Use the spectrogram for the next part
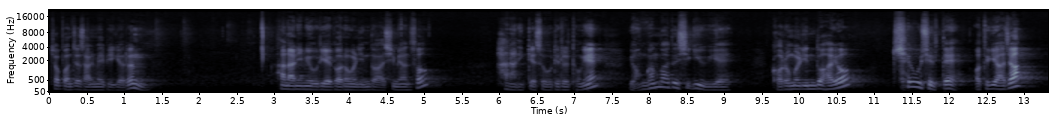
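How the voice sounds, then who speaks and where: A middle-aged man, a senior pastor, preaching a sermon that swings between loud exhortation and soft, intimate asides. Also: mid-range voice, expressive, normal speed, pauses often.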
